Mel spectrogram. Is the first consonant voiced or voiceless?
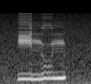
voiced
